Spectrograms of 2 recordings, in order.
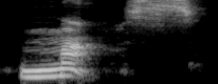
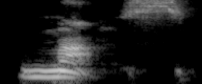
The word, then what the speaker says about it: mars: next is mass looks like mars but they pronounce it mass m-a-r-s mass next like the singer avril lavigne a v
